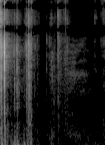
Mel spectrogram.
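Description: Foil wrapper of a trading-card pack crinkling and tearing as it is ripped open: a quick run of sharp crackles that stops a little under a second in.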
